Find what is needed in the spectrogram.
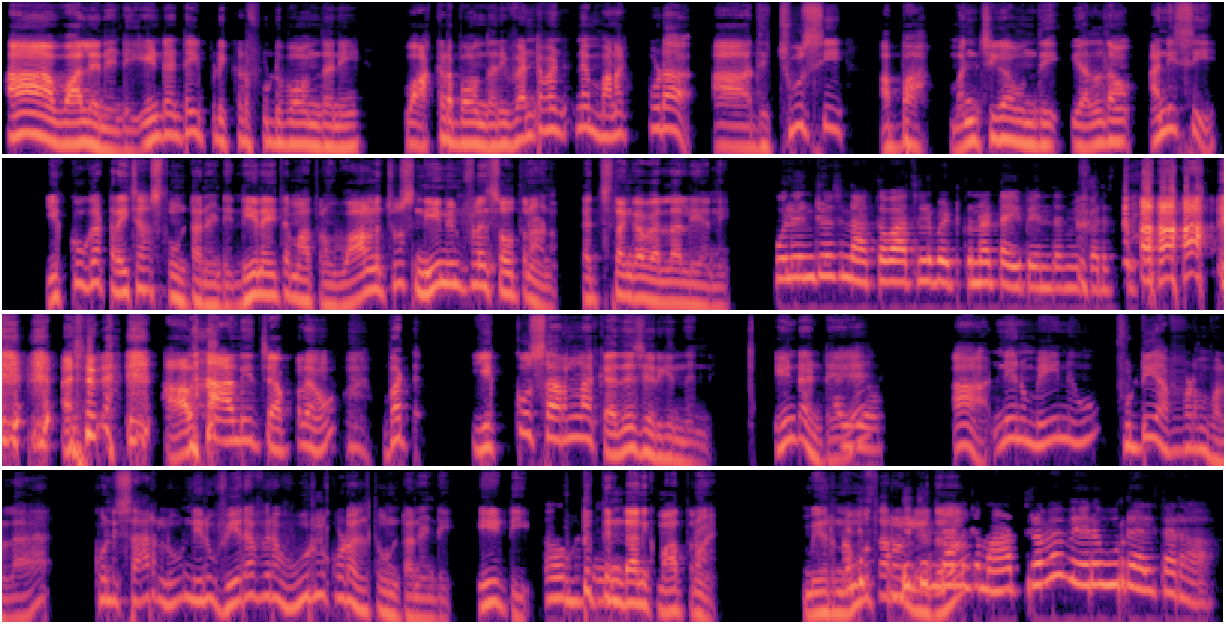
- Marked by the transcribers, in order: in English: "ట్రై"; in English: "ఇన్‌ఫ్లూయెన్స్"; laugh; laughing while speaking: "అంటే అలా అని చెప్పలేం"; in English: "బట్"; lip smack; in English: "ఫుడ్డీ"; tapping
- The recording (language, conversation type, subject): Telugu, podcast, స్థానిక ఆహారం తింటూ మీరు తెలుసుకున్న ముఖ్యమైన పాఠం ఏమిటి?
